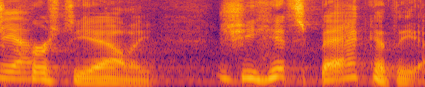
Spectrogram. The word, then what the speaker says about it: Kirstie Alley: This is I don't know what to say about this, but and you pronounce her name, I think, Kirstie Alley. I used to say Christy all the time, but it's Kirstie Alley.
